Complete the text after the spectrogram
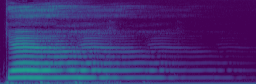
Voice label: "yeah", voice; Notes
